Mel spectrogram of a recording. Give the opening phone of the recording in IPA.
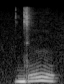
dʲ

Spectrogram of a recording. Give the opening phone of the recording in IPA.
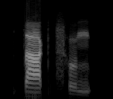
t̪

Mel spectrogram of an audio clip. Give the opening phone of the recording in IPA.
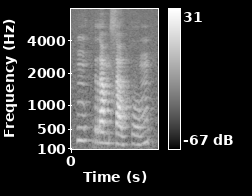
ŋ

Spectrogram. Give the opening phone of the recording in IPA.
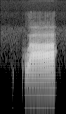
kʷ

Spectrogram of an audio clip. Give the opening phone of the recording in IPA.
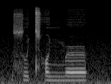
sʷ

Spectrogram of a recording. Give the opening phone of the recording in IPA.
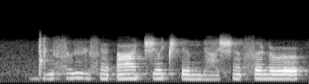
ɡ͡ǀ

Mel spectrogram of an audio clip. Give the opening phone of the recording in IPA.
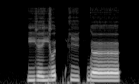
j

